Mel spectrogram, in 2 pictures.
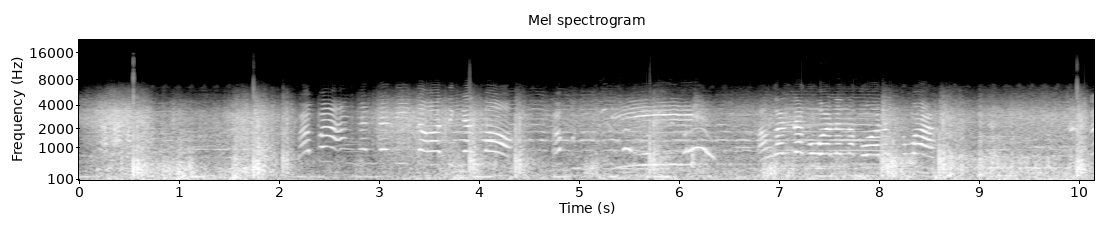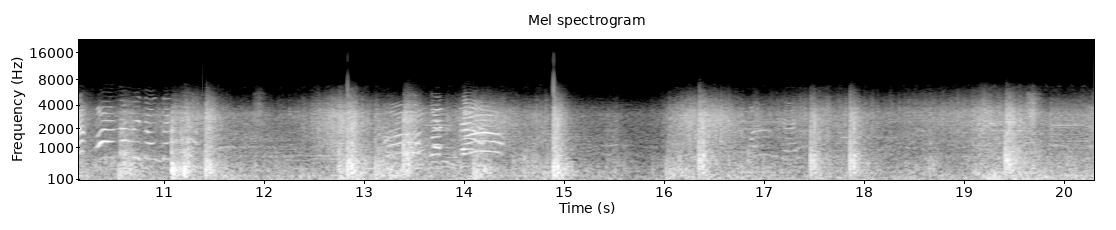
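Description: Fireworks bang and pop repeatedly, echoing outdoors.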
